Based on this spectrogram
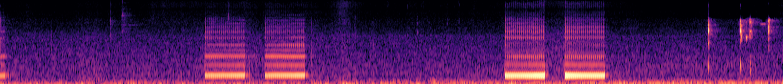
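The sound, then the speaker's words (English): An outgoing phone call rings: two pairs of electronic ringback tones sound over a low background hum, each burst steady and mid-pitched with rich harmonics, followed by a few faint clicks as the line connects. “We'll give him a bell now,”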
